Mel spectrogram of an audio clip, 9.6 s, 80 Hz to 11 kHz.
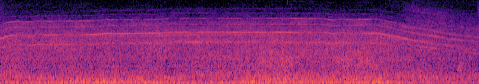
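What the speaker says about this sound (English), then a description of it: "those reverse thrusters really helped me stop" Tupolev Tu-154 jet in Microsoft Flight Simulator 2020 rolling out after landing on a snowy runway with reverse thrust, a loud continuous roar of jet engines and a high whine that eases toward the end.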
